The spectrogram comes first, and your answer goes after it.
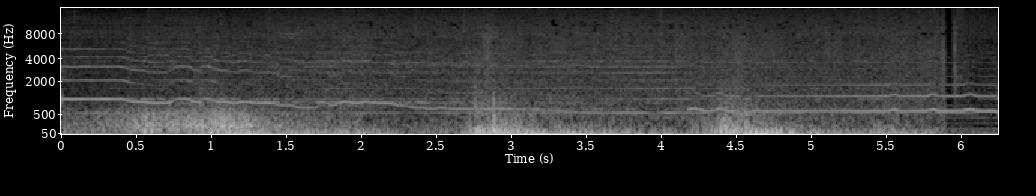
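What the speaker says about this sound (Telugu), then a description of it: "పిడుగు మ్రోగింది." Deep rumbling bursts of thunder roll in three waves over steady rain, with a sustained tonal drone running throughout.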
